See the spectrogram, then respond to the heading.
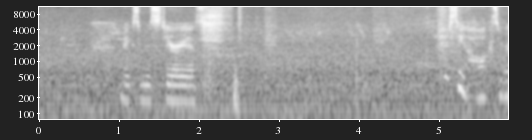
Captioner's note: Chris chuckles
